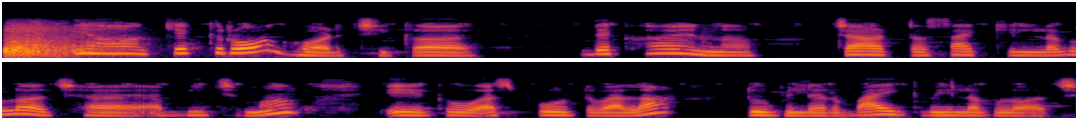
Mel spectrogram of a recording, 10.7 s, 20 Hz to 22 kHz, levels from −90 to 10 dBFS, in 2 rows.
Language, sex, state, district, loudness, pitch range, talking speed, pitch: Angika, female, Bihar, Bhagalpur, -23 LUFS, 175-260 Hz, 135 wpm, 185 Hz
